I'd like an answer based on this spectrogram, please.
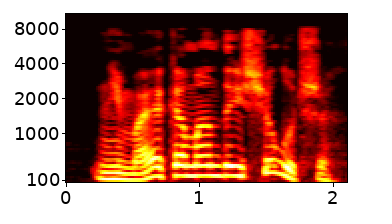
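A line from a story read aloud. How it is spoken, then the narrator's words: Laughing. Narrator (Russian): засмеялся лесинеец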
